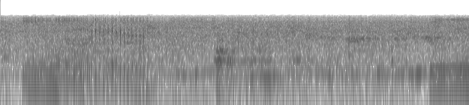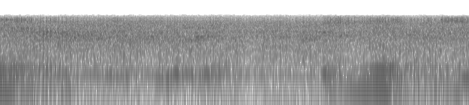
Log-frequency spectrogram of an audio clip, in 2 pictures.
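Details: Bulldog snoring, with three low, rough, harmonic-rich snores about every four seconds, each drawn out for roughly a second, over a steady indoor background hum.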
